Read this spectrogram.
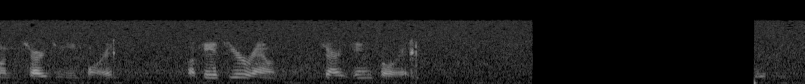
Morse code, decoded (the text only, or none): none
